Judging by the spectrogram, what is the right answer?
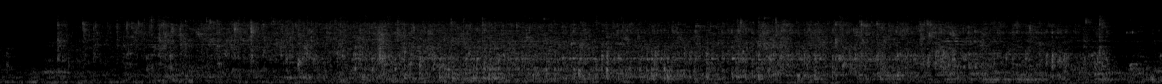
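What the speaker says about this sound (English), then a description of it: "pour this in my container, and using this funnel" Isopropyl alcohol for homemade hand sanitizer poured through a funnel into a container, giving a steady, fairly quiet stream of trickling liquid that runs without a break for the whole stretch, with no voices.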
